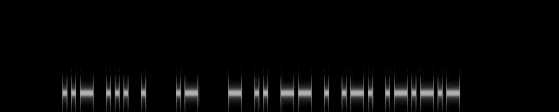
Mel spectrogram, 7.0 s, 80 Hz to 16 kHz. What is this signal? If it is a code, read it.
Morse code, heard as a keyed tone, about 22 wpm, 690 Hz. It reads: USE A TIMER.
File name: practice / 22wpm / Easy Sentences with Hints - 22wpm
